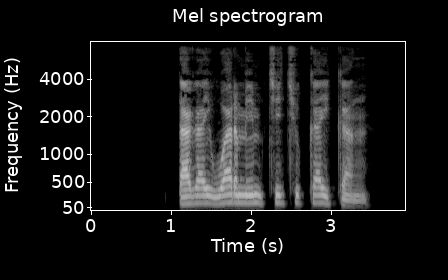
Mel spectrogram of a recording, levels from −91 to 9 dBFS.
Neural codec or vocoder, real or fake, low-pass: none; real; 7.2 kHz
